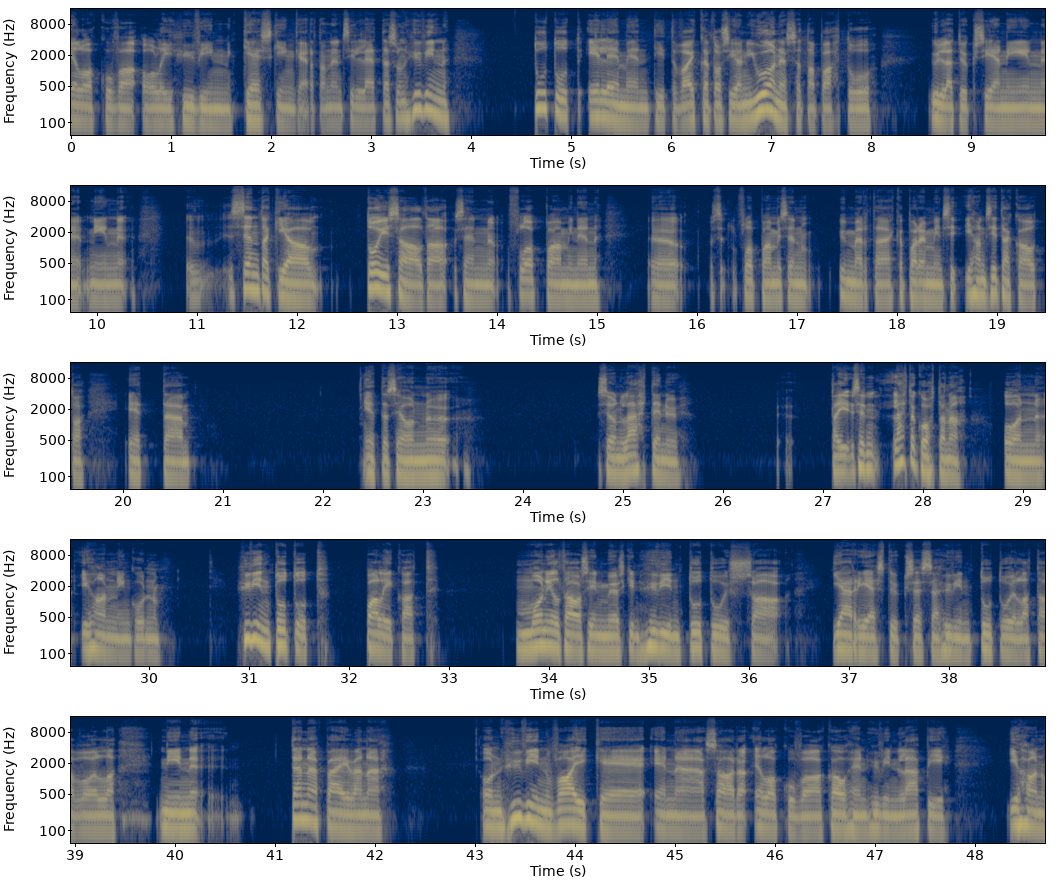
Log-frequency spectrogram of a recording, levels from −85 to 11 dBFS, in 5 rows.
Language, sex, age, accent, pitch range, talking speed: Finnish, male, 20-39, native, 100-120 Hz, 85 wpm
